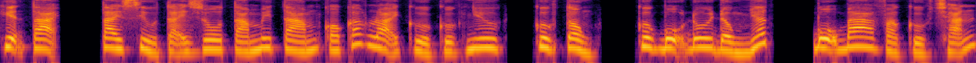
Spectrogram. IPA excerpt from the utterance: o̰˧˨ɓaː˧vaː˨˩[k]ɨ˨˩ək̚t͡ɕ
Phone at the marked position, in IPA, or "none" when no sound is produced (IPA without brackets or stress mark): k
